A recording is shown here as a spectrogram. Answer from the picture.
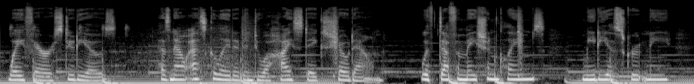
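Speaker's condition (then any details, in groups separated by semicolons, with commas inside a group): No condition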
